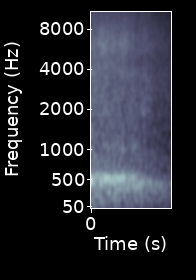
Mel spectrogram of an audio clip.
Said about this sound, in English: Yes, this is what an actual tornado sounds like.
